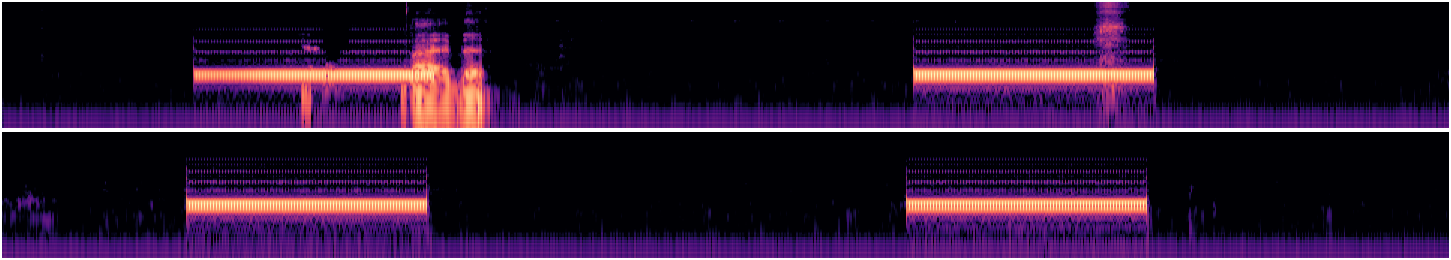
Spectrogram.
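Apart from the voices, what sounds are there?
phone ringing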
